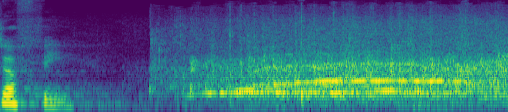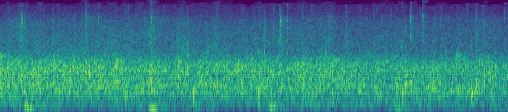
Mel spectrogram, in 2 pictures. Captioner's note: audience applauding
